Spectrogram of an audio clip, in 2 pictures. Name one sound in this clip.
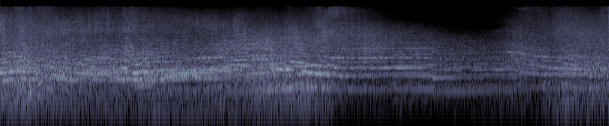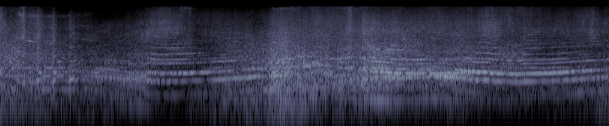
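Racing car engines whine and rise and fall in pitch as they speed past.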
